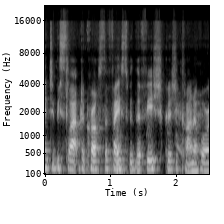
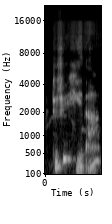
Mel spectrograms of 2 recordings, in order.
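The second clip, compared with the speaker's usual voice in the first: put-on high, soft girlfriend voice; softly asking, lifted up high; girlfriend's hushed question; 10 semitones higher, 12 dB quieter, faster than usual. Girlfriend after yoga, asking quietly in a high voice. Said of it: "she came out and she goes".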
